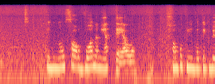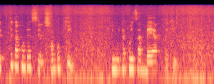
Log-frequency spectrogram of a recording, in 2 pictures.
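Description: An older woman speaks calmly over an online call.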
